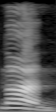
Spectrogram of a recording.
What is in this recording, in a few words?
"nan4", mandarin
